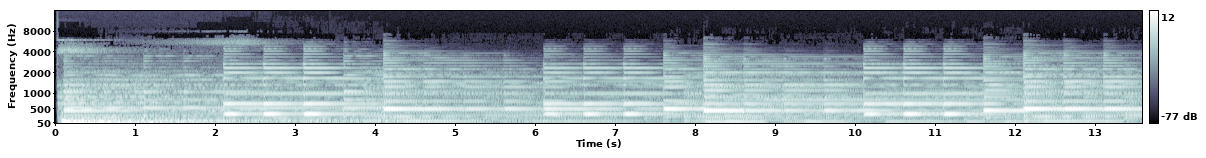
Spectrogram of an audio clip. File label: Vivo Vikings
